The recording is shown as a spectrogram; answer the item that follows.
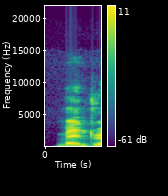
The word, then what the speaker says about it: Mandragora: How do you pronounce Mandragora. That? Mandragora.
